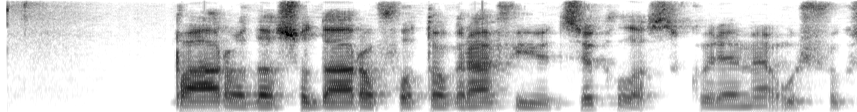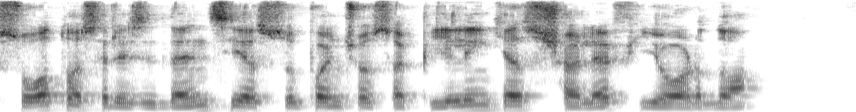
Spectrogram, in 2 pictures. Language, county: Lithuanian, Tauragė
